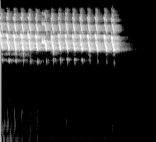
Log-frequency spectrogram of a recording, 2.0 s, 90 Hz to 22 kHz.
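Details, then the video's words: Loud, clear song of a Cililin, recorded for teaching White-rumped Shamas: a fast, high-pitched run of chipping notes in a steady rattle that ends abruptly after about one and a half seconds. "MASTERAN MURAI BATU - suara Cililin Gacor jernih keras berjeda 10 detik"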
